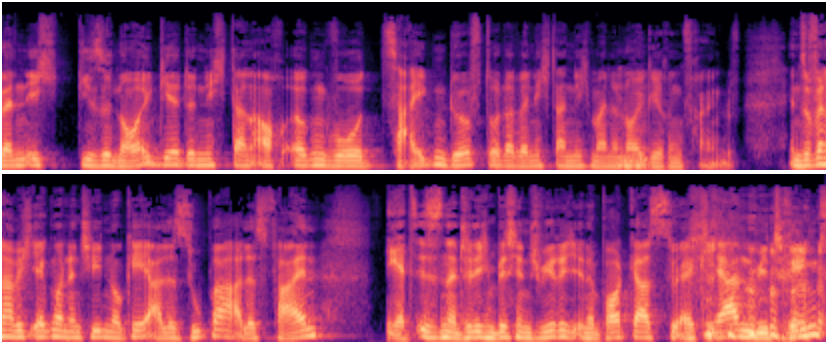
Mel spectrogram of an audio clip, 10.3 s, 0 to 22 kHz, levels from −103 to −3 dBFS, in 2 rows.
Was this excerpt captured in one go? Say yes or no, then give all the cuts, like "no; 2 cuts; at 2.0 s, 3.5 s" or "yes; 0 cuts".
yes; 0 cuts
